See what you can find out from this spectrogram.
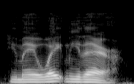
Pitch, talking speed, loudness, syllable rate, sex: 115 Hz, 225 wpm, -14 LUFS, 6.4 syllables/s, male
